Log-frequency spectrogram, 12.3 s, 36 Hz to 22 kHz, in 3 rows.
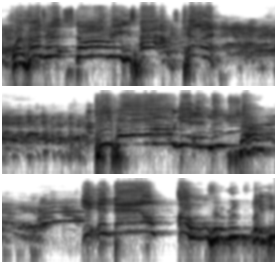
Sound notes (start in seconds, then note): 3.9 audience laughing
